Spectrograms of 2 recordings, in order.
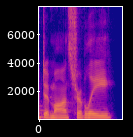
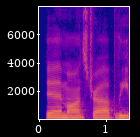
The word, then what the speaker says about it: demonstrably: Does he really not know demonstrabably? That's not a hard word. Destiny. Demonstraably demonstrably. Four four syllables. Okay. It's a four syllable word.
